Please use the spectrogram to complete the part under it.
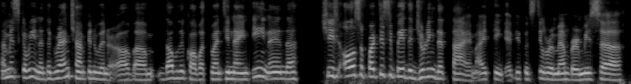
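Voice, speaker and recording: A man hosting a live online interview show, speaking haltingly with many fillers and warm praise for his guest. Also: sits high, no room sound. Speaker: host.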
